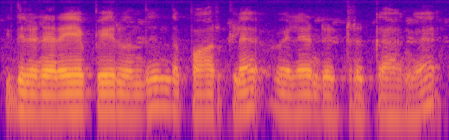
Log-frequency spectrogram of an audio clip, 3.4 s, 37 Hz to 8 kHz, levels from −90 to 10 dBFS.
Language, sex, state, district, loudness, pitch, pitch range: Tamil, male, Tamil Nadu, Nilgiris, -18 LUFS, 110 Hz, 110-115 Hz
